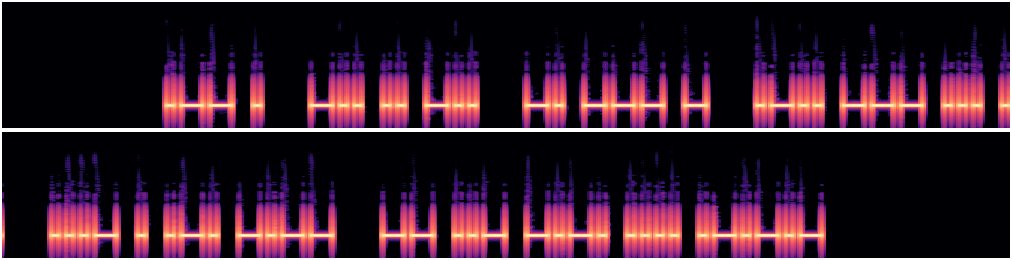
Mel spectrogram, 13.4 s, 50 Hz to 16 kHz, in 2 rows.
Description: Morse code, heard as a keyed tone, about 25 wpm, 700 Hz. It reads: WE DID NOT LOSE VERY MUCH.
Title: Sentences from Top 1100 Words 25wpm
